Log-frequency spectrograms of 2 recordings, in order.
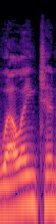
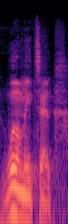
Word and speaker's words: Wilmington: But do you mean Wellington or Wilmington? Wilmington. I say it wrong because I just paid to have the horses moved, so it's a little traumatic for me.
